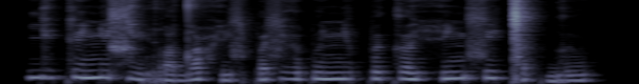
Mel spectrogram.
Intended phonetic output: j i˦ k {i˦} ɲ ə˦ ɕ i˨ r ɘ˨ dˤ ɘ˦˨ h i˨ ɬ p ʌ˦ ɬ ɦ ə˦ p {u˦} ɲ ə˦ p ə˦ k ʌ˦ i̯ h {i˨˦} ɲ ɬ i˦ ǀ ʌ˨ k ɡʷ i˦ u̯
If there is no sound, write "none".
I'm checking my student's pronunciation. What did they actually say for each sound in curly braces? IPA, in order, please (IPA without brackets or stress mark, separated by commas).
ɪ˦, u˦, i˦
